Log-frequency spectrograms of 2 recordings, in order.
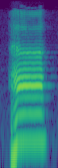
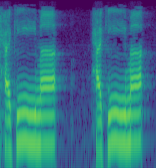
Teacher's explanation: هذه الألف آخر صوتها فم مفتوح ويتلاشى صوتها شيئا فشيئا · Shown in: first take · لا يوجد شيء يقطع عليها الصوت، لا من لسان ولا من شفتين بل ولا من وترين صوتيين.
